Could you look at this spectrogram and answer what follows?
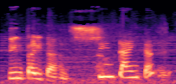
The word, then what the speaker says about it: Teen Titans: Luego viene Teen Titans, correcta la pronunciación. – Teen Titans, exacto, en el 2003 al 2006, una serie que viene como a refrescar, ¿no?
